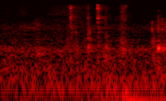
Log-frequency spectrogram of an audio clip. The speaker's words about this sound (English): Yeah, we don't also check it, so you know. Right? You hear me typing right now to check it? Yep, that's what you're doing.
